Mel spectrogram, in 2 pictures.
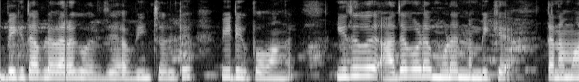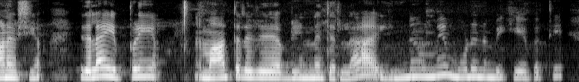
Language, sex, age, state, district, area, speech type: Tamil, female, 30-45, Tamil Nadu, Mayiladuthurai, urban, spontaneous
